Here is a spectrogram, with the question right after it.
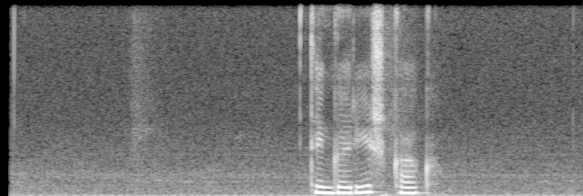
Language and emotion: Russian, neutral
